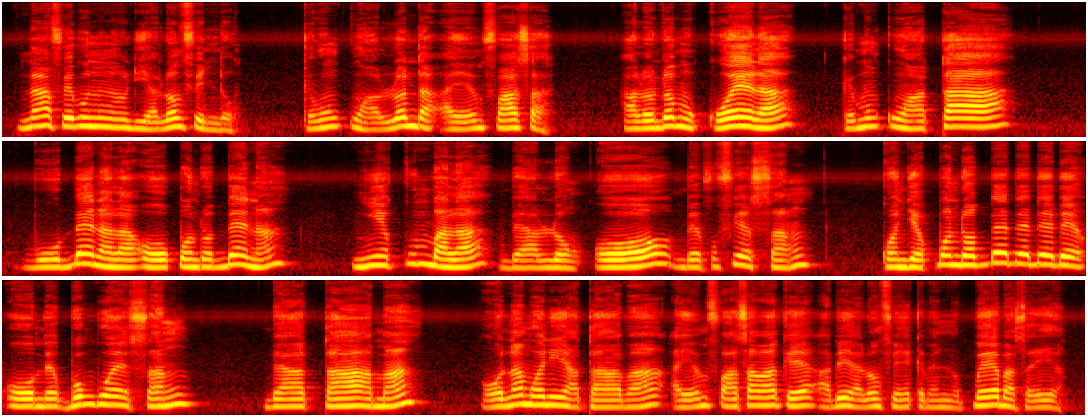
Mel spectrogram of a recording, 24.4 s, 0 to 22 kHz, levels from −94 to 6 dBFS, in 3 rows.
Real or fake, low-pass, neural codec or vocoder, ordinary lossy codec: real; none; none; none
